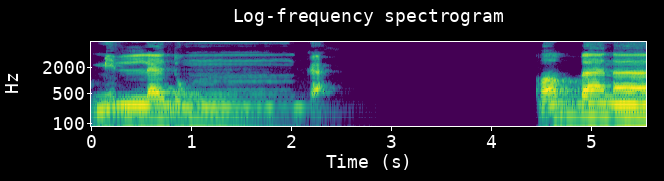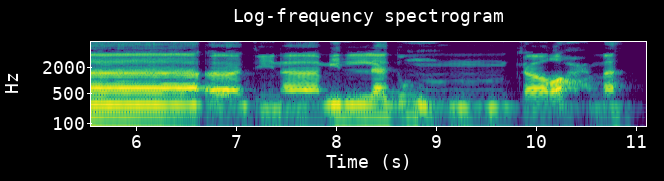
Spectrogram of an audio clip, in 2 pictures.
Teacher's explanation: karena nun bertemu kaf atau nun bertemu qof itu ikhfanya didengungkan mirip seperti ejaan huruf eng millung ya dua-duanya gitu berbeda dengan huruf ikhfa yang lain.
